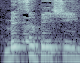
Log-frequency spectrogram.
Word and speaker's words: Mitsubishi: Mitsubishi Motors Las Vegas Bowl.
